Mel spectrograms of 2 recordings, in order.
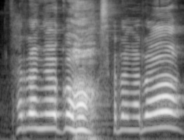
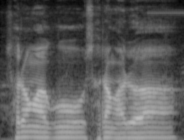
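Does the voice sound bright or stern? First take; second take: bright; stern. First: It is said brightly, smiling, in a high pitch. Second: It is said sternly, with a frowning, scary tone. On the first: The listener would feel good. The speaker calls it right. "웃으면서 밝게 웃으면서 다시 한번 하이톤으로" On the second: The listener would feel uncomfortable. The speaker calls it wrong. "인상 쓰면서 하면 ... 무섭잖아요"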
